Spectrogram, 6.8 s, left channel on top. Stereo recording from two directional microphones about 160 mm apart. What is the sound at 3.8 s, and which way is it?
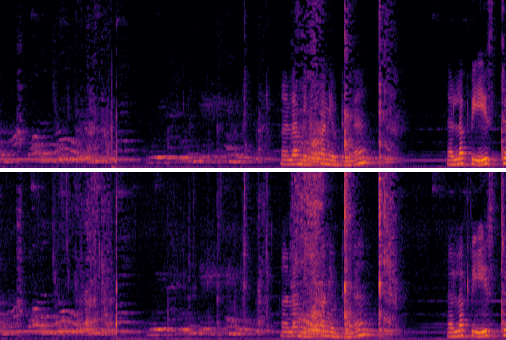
Speech, 5° left (ahead or behind).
